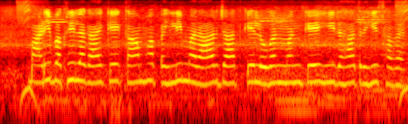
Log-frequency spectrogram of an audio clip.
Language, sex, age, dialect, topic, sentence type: Chhattisgarhi, female, 18-24, Western/Budati/Khatahi, agriculture, statement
